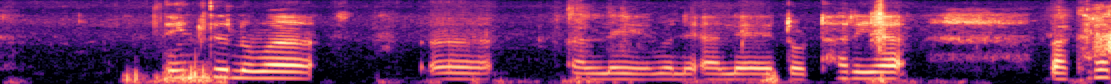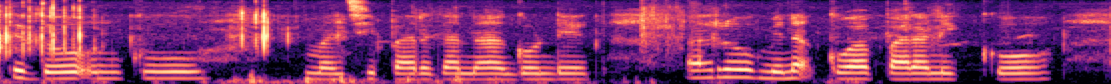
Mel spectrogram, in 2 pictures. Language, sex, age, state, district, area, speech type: Santali, female, 18-30, West Bengal, Purulia, rural, spontaneous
